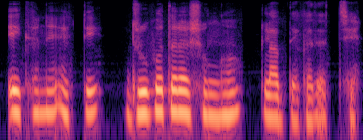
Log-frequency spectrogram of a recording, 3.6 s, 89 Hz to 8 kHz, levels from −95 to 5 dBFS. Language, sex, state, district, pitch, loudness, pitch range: Bengali, female, Tripura, West Tripura, 210 Hz, -17 LUFS, 195-220 Hz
